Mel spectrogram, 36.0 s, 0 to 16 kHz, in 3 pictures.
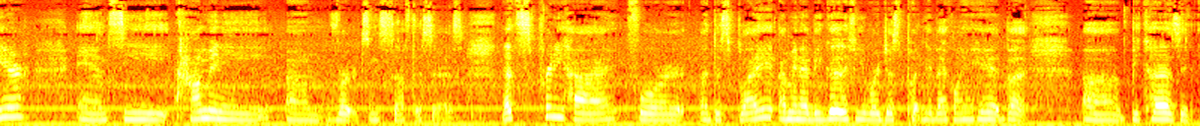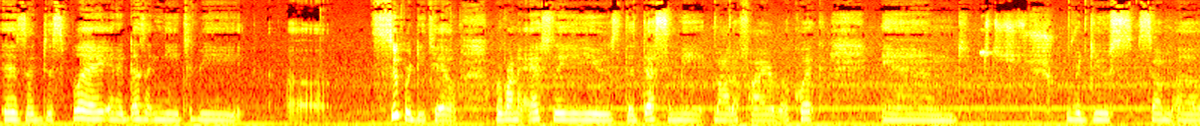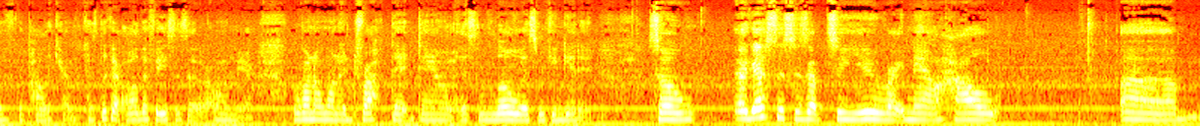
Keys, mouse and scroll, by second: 18.4-23.1 drag, 26.7-30.5 drag, 31.1-34.7 middle drag.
